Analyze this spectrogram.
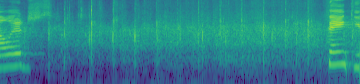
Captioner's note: audience applauds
